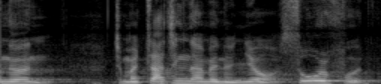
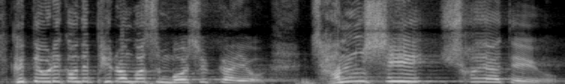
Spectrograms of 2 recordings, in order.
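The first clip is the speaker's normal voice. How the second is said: higher and louder, driving sermon; fervent preaching; 7 semitones higher, 7 dB louder than usual. Real, not acted. Pastor urging the tired congregation, full-force preaching. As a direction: preach it with rising urgency.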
